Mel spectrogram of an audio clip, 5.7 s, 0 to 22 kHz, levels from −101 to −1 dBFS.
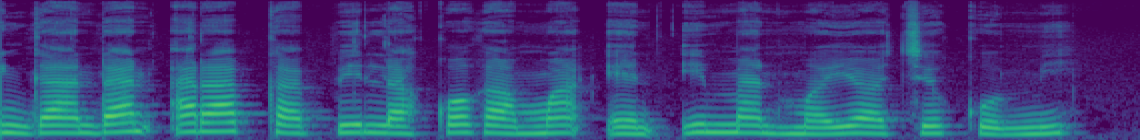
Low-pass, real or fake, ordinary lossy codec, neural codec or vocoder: none; real; none; none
